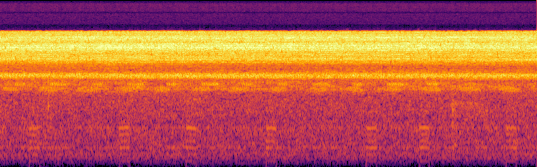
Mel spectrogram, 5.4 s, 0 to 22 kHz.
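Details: Cicadas in August 2018, heard as a dense, shrill, unbroken high drone with a softer rhythmic pulsing buzz running beneath it.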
